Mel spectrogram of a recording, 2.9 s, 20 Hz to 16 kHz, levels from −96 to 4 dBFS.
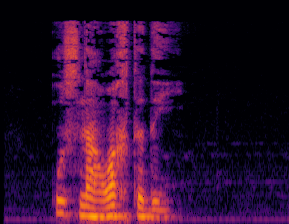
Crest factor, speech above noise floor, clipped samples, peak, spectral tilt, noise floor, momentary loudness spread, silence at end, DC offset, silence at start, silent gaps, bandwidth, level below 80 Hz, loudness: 20 dB; 44 dB; under 0.1%; -8 dBFS; -5 dB/octave; -68 dBFS; 14 LU; 1.2 s; under 0.1%; 0.55 s; none; 11.5 kHz; -62 dBFS; -25 LUFS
